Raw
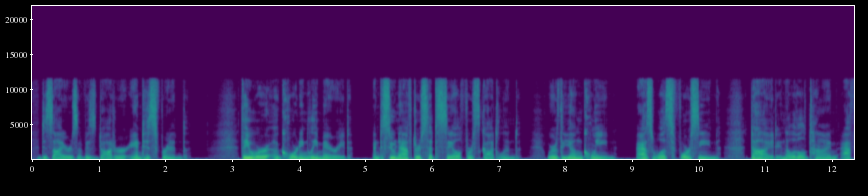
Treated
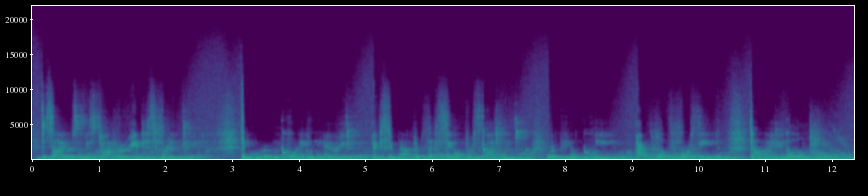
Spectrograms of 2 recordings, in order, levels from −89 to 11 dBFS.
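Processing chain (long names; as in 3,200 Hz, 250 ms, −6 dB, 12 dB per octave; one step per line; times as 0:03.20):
turntable brake at the end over 0.78 s
meter weighting curve D
background noise white −53 dBFS
high-shelf EQ 7,200 Hz −9 dB
pitch-shifted copies added +7 semitones −12 dB
rectangular room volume 130 cubic metres, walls mixed, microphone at 0.63 metres
flanger 1.3 Hz, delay 1.6 ms, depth 6.6 ms, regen +78%
treble cut that deepens with the level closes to 960 Hz, closed at −23 dBFS
echo through a band-pass that steps 127 ms, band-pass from 150 Hz, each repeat 0.7 octaves, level −4.5 dB
downward compressor 16 to 1, threshold −37 dBFS, peak gain reduction 21 dB
level +8 dB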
